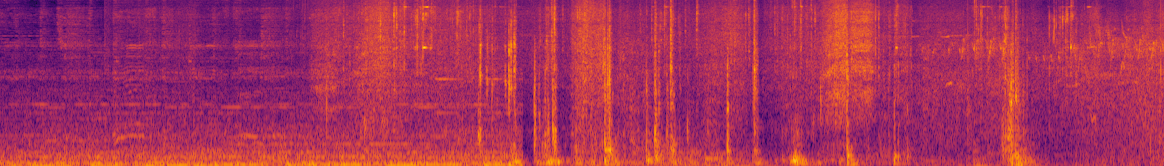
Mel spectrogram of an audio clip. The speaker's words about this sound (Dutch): auto parkeert.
